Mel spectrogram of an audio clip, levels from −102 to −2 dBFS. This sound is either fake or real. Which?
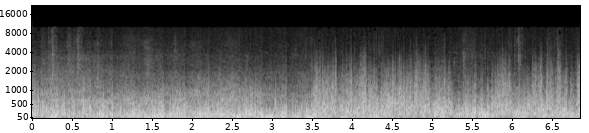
real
